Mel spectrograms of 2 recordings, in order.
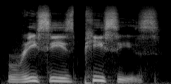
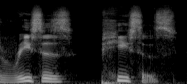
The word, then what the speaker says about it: Reese's Pieces: and Dale Rescue Rangers people also say Reese's pcs that's not right it's Reese's Pieces I drives me nuts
